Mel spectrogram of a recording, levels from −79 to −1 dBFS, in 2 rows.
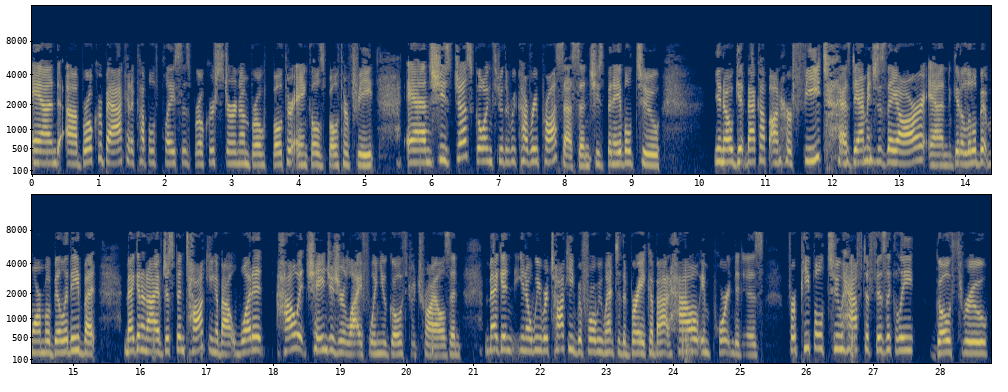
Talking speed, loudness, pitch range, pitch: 210 wpm, -18 LUFS, 205-255 Hz, 230 Hz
